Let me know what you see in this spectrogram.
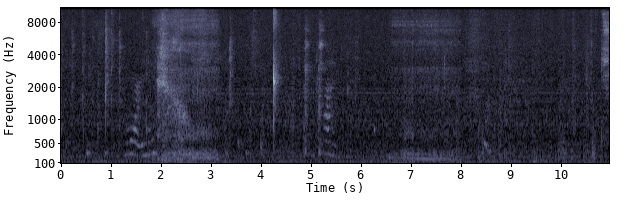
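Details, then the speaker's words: Jack Russell Terrier dog snoring while asleep hugging yarn in a quiet room: soft rattling snores with a few clicks and a hushing voice; snoring. "just trying to get the loud snores. Shh."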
